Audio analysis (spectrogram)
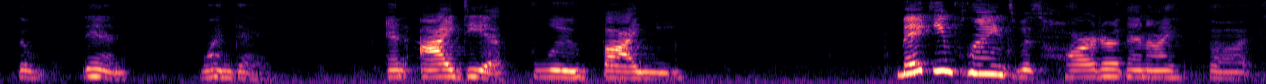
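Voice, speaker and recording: Bright-voiced teacher reading a storybook aloud. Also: female voice, mid-range voice. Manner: expressive reading with soft asides to children. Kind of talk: reading a picture book aloud to her class. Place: at home.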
